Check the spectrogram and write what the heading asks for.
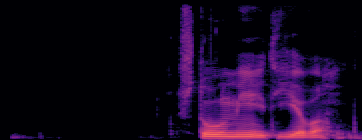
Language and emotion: Russian, neutral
